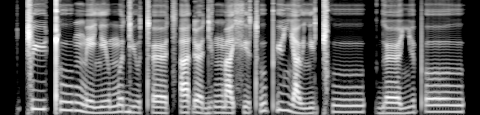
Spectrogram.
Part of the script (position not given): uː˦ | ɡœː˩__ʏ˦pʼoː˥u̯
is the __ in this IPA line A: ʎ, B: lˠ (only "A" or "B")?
A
